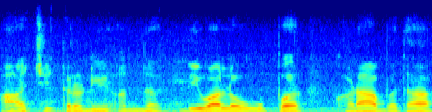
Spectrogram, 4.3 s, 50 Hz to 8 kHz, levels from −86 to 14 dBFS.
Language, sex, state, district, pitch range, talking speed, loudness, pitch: Gujarati, male, Gujarat, Gandhinagar, 125-135 Hz, 95 wpm, -18 LUFS, 130 Hz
